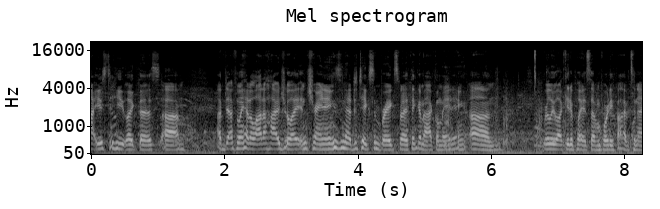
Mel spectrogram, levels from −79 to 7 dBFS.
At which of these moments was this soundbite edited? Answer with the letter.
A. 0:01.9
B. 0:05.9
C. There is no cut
C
